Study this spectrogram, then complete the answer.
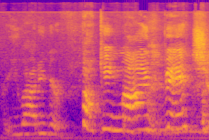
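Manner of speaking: high, loud mock yell; imitating a yell. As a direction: play the mom screaming at the stranger. Mom yelling at the woman.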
